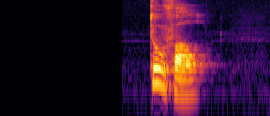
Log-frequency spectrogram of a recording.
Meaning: 1. accident, chance 2. an attack (of epilepsy)
- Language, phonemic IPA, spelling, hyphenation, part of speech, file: Dutch, /ˈtu.vɑl/, toeval, toe‧val, noun, Nl-toeval.ogg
